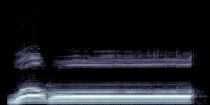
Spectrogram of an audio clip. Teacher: ہے، را کے اوپر زبر ہے، را کو موٹا کرنا ہے، را الف مد زبر را، لمبی مد ہے، 4 الف کے لمٹ میں کھینچنا ہے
